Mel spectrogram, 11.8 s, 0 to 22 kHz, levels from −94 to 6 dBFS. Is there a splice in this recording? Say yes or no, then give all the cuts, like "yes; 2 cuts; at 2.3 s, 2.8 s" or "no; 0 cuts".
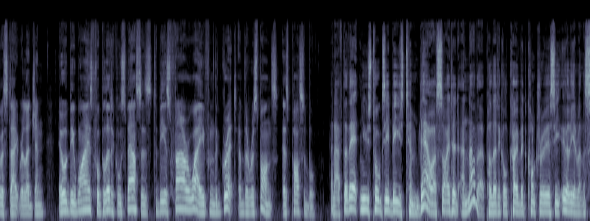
no; 0 cuts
